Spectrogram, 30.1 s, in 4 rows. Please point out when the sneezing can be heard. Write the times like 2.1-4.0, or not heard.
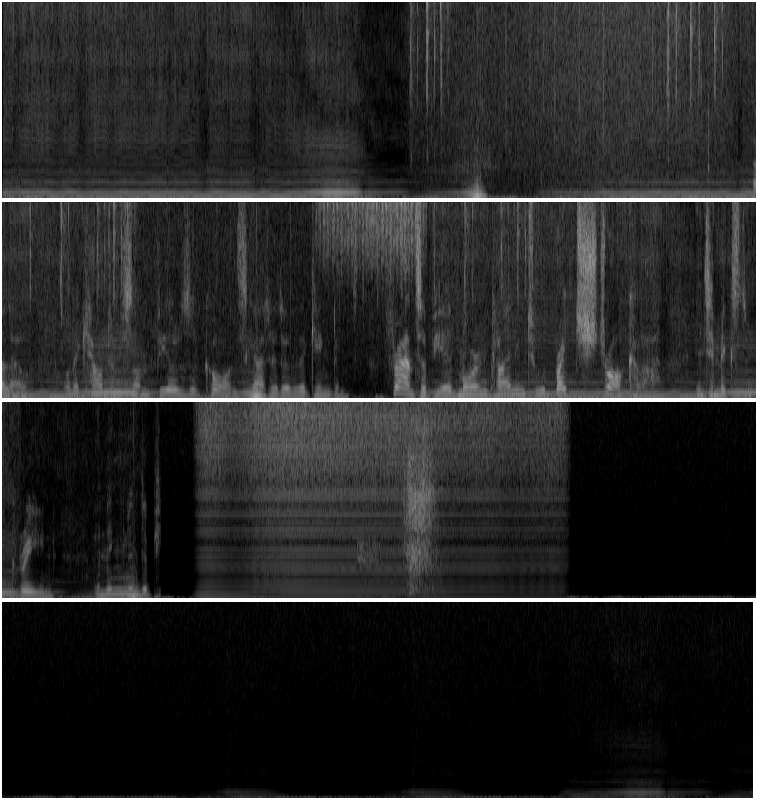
18.6-19.5.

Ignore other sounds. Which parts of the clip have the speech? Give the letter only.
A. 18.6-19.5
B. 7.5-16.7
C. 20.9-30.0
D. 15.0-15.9
B.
